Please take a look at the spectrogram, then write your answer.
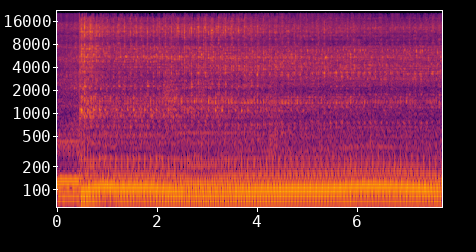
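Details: Tractor, the 504, at steady idle after the muffler was busted off while pulling another tractor through a shed, with the tube broken off the manifold: a deep, loud, raw open bark. Loud exhaust from the missing muffler.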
